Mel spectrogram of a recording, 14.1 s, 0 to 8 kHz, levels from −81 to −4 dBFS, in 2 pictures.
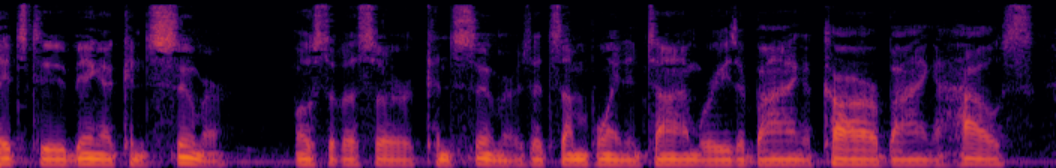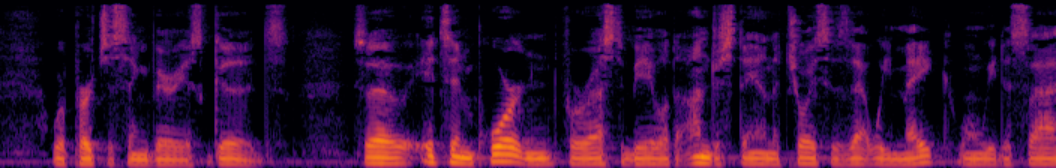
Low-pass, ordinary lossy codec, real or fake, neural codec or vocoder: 7.2 kHz; MP3, 32 kbps; real; none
